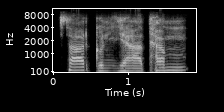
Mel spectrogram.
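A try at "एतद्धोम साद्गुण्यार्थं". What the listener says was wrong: సార్ రేఫ చెబుతారు. సాద్గుణ్యార్థం అర్థం సాద్గుణ్య plus అర్థం సాద్గుణ్యార్థం.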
